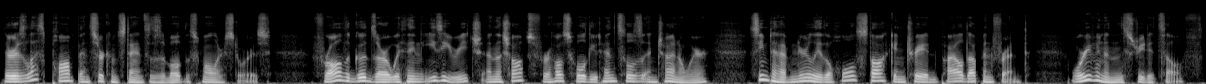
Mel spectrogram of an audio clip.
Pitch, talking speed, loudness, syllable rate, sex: 130 Hz, 225 wpm, -19 LUFS, 6.3 syllables/s, male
